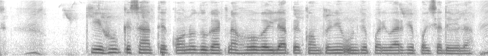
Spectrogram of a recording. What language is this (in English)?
Bhojpuri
